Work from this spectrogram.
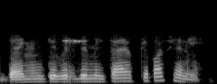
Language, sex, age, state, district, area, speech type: Urdu, male, 45-60, Delhi, Central Delhi, urban, conversation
